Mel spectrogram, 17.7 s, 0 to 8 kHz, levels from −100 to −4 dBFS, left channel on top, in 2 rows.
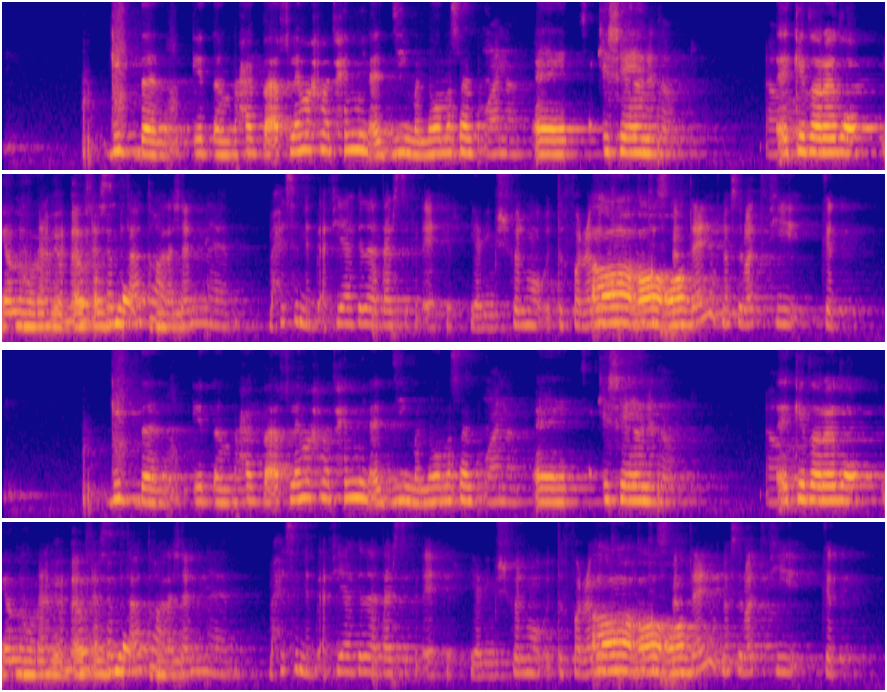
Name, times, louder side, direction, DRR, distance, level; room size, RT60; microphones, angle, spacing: voice 1, 0.8-4.8 5.3-5.6 6.0-6.6 7.7-10.6 14.7-15.7, left 3 dB, 35° left, 9 dB, 0.9 m, -28 dB
voice 2, 2.4-2.8 4.8-5.2 6.2-6.8 7.6-8.1 9.2-11.2 11.5-17.1, left 1 dB, 20° left, 6 dB, 1.6 m, -40 dB
22.0 x 21.0 x 7.2 m, 1.2 s
head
